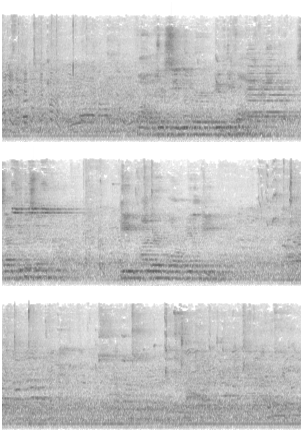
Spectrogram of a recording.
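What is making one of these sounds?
A large crowd cheers and chatters in a big echoing hall.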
